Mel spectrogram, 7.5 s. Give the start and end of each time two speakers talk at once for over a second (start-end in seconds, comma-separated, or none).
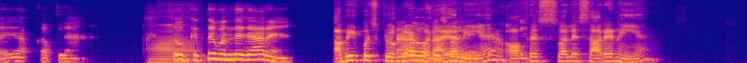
3.9-5.3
